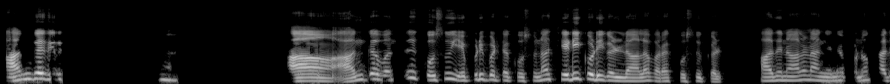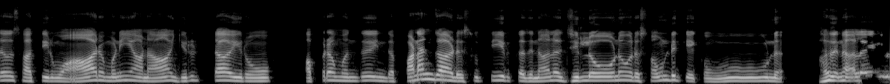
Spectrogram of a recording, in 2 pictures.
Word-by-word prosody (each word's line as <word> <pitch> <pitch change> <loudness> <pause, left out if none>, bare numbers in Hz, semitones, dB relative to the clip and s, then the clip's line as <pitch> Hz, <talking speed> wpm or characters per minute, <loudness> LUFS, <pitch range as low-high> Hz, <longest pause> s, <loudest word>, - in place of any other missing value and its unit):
அந்தது 250 +4 +6
இரு - - -5 1.0
ம், 195 -1 -6 1.2
ஆ - - +9 0.5
அங்க 210 +7 -2 0.2
வந்து 210 +9 -8 0.2
கொசு 205 +5 -1 0.2
எப்படிப்பட்ட 215 -1 -3
கொசுன்னா, 175 +5 -4
செடி 235 +4 +6
கொடிகள்னால 170 -8 +2
வர 150 - -4
கொசுக்கள். 140 -4 -8 0.4
அதனால 185 +1 -1
நாங்க 185 -3 -2
என்ன 180 +2 -4
பண்ணோம் 195 +5 -8
கதவு 190 +2 -2
சாத்திருவோம். 155 -2 -2 0.2
6:00 195 +1 +3
மணி 175 +3 -1
ஆனா, 150 -2 -1 0.3
இருட்டாயிரும். 170 -4 0 0.4
அப்புறம் 190 +3 -3
வந்து 165 +2 -4
இந்த 155 -3 -4
பனங்காடு 210 -4 +3
சுத்தி 160 +4 -10
இருக்துனால, 165 +1 -1
ஜில்லோன்னு 180 +3 +1
ஒரு 170 -3 -2
சவுண்ட் 190 +4 -1
கேட்கும். 140 -3 -5
ஊஊன்னு 155 -1 +1 0.4
அதனால 180 -1 +3
எங்களுக்கு, 360 -1 -7
180 Hz, 120 wpm, -23 LUFS, 160-195 Hz, 1.2 s, ஆ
